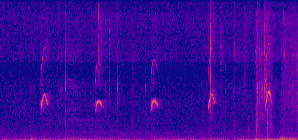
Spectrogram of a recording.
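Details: Common starling nestlings, six hungry chicks a few days old in a nest, make faint, high, arched squeaks roughly every second over a steady low hum and background noise, followed by a sharp click.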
